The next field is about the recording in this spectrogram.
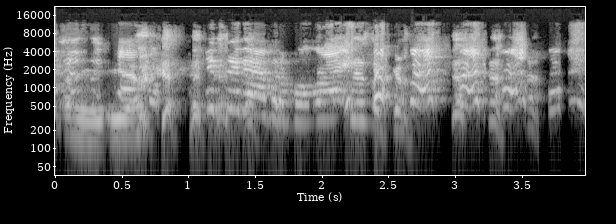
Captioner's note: laughing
